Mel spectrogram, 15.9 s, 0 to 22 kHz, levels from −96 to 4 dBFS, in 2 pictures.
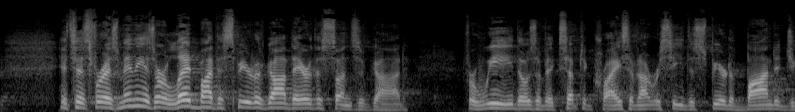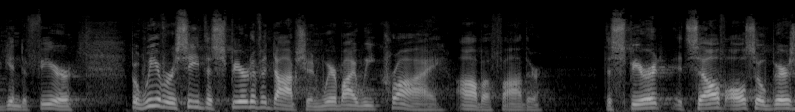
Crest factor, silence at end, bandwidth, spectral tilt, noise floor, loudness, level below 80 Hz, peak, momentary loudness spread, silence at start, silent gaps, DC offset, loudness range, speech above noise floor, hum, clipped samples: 20 dB; 0 s; 15.5 kHz; -4 dB/octave; -82 dBFS; -39 LUFS; -78 dBFS; -20 dBFS; 12 LU; 0.25 s; none; under 0.1%; 6 LU; 43 dB; none; under 0.1%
